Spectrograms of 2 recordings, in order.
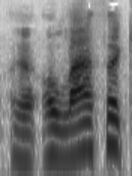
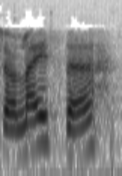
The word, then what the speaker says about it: Olathe: Olathe, Kansas. Am I pronouncing that right? – Actually, it's Olathe.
